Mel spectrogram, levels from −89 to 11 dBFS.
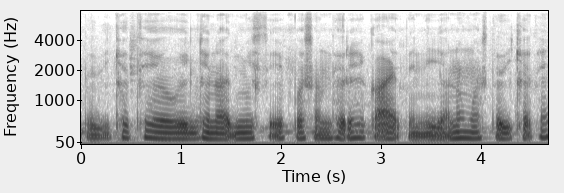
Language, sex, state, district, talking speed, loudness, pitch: Chhattisgarhi, male, Chhattisgarh, Sarguja, 215 wpm, -16 LUFS, 130 Hz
